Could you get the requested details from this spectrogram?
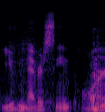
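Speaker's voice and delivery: put-on little voice. Retelling a man's repeated question, imitating him in a little voice. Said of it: "that's the voice I do to let you know".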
